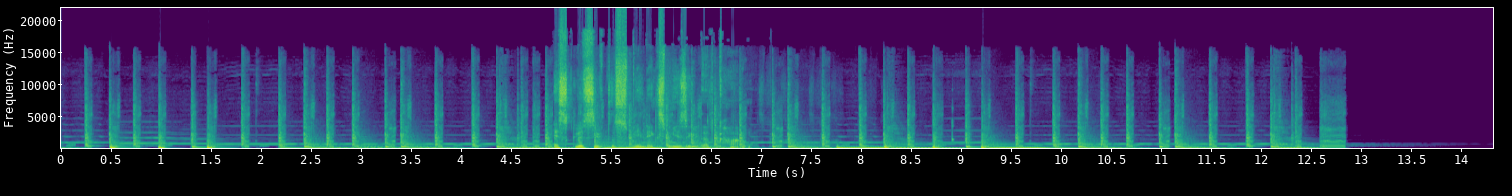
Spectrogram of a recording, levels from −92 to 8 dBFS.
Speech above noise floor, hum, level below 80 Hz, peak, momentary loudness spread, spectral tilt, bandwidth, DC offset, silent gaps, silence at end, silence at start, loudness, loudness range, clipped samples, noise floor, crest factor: 73 dB; none; -14 dBFS; 0 dBFS; 14 LU; -4 dB/octave; over 20 kHz; under 0.1%; none; 1.45 s; 0 s; -14 LUFS; 10 LU; 0.5%; -80 dBFS; 12 dB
